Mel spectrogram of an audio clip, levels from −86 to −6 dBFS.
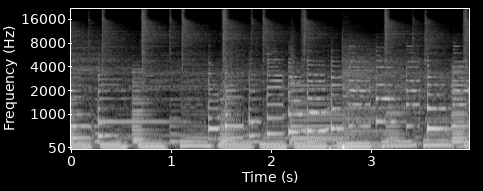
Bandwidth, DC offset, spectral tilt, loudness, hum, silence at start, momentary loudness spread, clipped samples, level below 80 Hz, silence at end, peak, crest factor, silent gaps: over 20 kHz; under 0.1%; -6 dB/octave; -27 LUFS; none; 0 s; 5 LU; under 0.1%; -34 dBFS; 0 s; -8 dBFS; 18 dB; none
